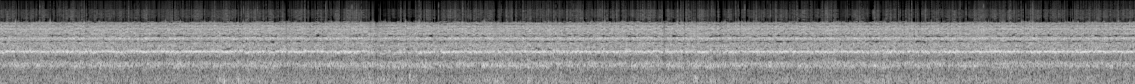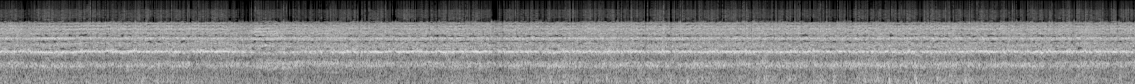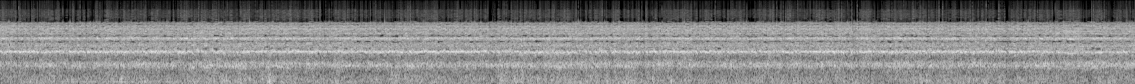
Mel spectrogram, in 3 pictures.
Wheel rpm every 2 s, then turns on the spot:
230, 230, 230, 230, 230, 230, 230, 230, 230, 230, 230, 230, 240, 230, 230, 230, 230.
none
